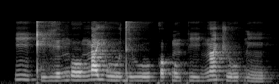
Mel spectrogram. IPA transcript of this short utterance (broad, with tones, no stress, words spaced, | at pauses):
iː˦˨kʼi˨ɣe˨˦ ŋoː˦ ŋa˦juː˨di˨ βuː˨kɔ˨k͡pũ˨ kiː˨ŋã˦t͡ʃuː˨ ɓĩ˨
